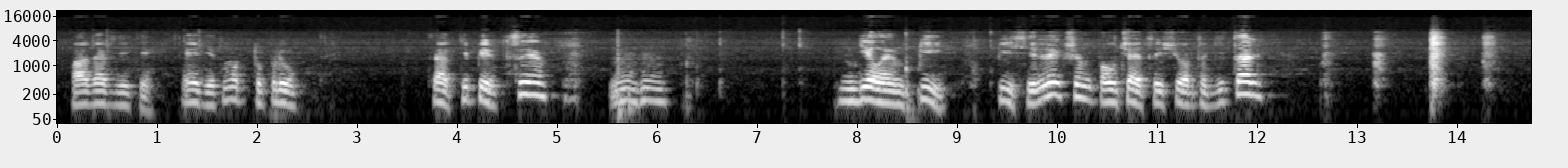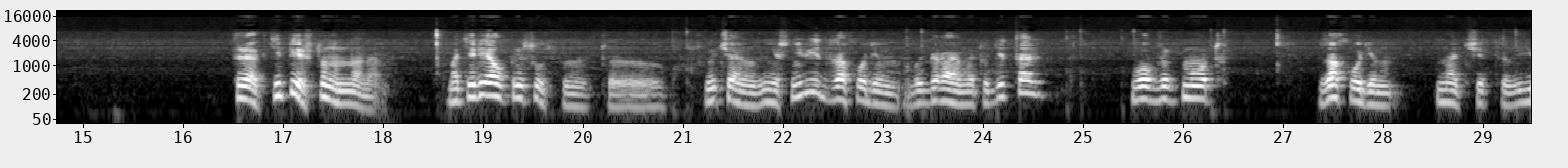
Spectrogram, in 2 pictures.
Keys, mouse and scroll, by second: 0.4-1.6 drag, 5.7 c, 8.5 p, 10.7-17.1 drag, 21.2-22.4 drag, 23.3 click, 25.0 click, 26.4 click.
